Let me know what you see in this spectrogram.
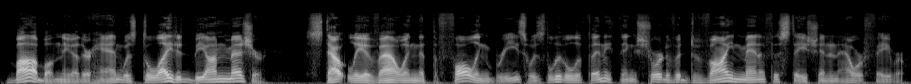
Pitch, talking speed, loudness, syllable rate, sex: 95 Hz, 180 wpm, -22 LUFS, 5.5 syllables/s, male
